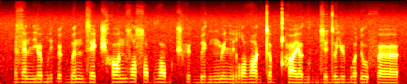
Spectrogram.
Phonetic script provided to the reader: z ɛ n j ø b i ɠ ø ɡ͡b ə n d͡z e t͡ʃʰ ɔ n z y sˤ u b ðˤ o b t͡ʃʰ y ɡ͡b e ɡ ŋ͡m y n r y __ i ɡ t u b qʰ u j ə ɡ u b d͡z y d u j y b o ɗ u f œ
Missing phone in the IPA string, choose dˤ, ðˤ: ðˤ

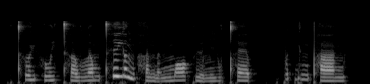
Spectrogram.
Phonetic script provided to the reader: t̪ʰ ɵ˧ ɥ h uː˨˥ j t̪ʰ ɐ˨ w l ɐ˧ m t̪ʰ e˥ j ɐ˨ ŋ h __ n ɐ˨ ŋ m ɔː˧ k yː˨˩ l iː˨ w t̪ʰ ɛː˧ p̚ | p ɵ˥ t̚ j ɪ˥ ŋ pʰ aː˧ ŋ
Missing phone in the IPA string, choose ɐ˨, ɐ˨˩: ɐ˨˩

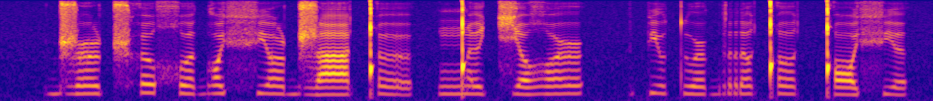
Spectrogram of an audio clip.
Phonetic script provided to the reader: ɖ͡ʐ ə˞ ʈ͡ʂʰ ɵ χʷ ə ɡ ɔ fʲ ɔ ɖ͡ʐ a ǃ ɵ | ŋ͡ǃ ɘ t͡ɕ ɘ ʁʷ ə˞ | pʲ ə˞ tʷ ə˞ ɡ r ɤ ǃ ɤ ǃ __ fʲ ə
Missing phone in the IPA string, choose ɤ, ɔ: ɔ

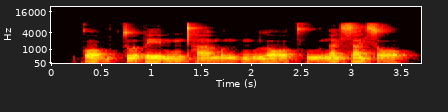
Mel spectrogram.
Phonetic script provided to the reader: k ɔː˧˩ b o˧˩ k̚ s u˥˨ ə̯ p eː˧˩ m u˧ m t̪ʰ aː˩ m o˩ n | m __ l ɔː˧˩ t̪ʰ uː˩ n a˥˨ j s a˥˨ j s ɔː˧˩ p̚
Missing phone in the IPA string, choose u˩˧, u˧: u˩˧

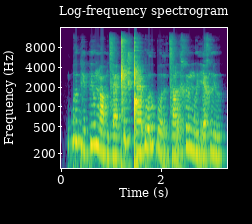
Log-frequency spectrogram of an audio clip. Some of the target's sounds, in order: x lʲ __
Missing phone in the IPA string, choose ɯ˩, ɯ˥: ɯ˩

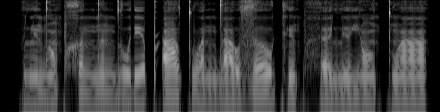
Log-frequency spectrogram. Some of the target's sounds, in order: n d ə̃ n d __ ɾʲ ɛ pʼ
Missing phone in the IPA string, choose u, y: u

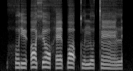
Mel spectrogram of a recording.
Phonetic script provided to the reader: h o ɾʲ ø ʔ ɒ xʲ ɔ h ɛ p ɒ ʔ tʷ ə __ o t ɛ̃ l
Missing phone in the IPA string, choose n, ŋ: n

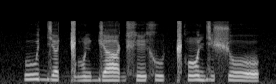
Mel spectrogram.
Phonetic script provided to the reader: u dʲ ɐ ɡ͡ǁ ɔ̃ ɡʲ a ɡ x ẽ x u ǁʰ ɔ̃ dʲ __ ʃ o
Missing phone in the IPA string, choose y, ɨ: ɨ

